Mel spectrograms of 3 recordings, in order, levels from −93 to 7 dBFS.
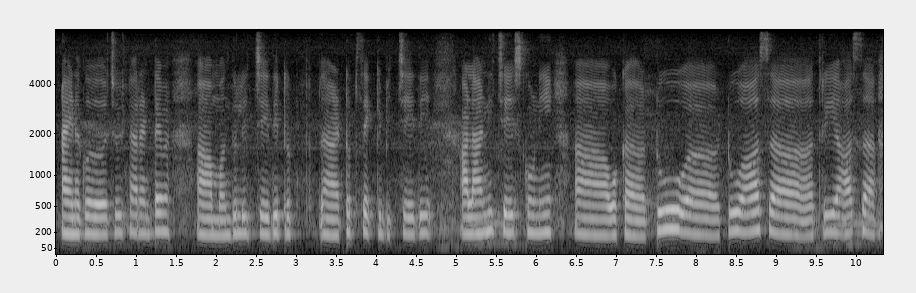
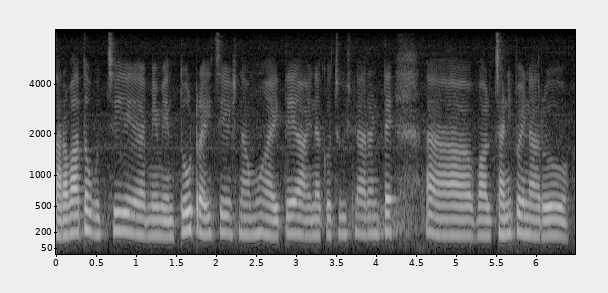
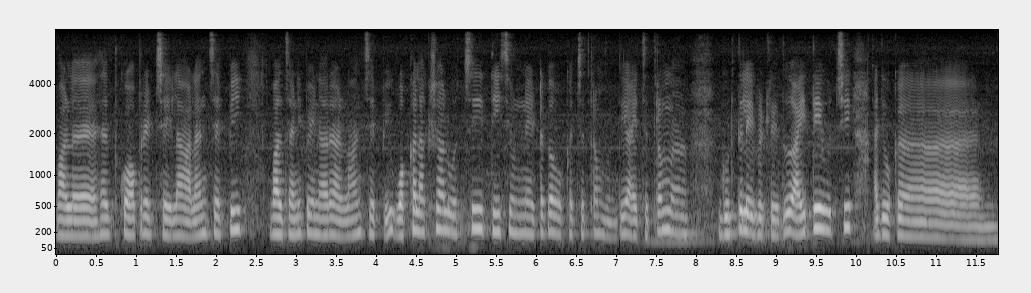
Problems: none marked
